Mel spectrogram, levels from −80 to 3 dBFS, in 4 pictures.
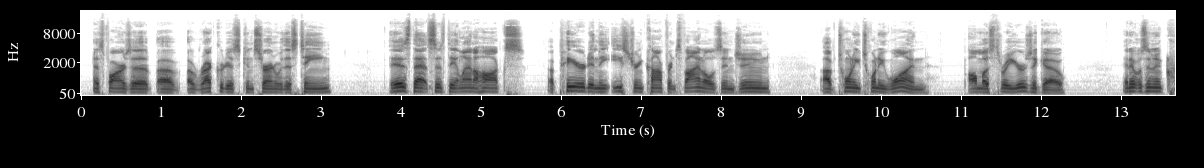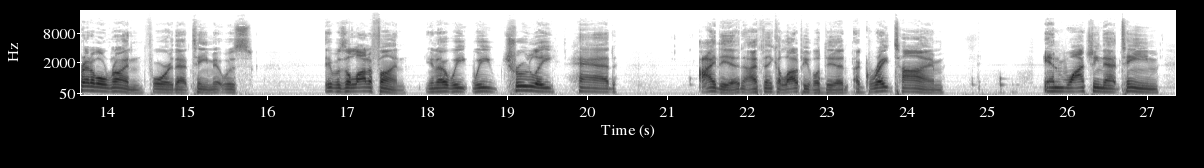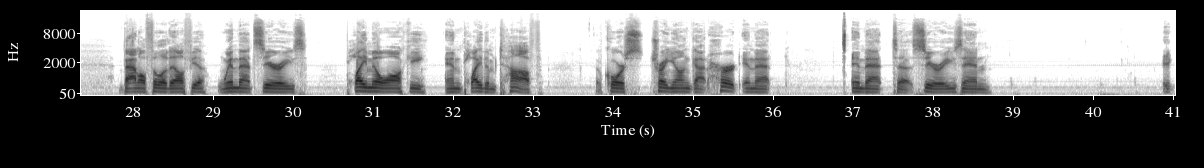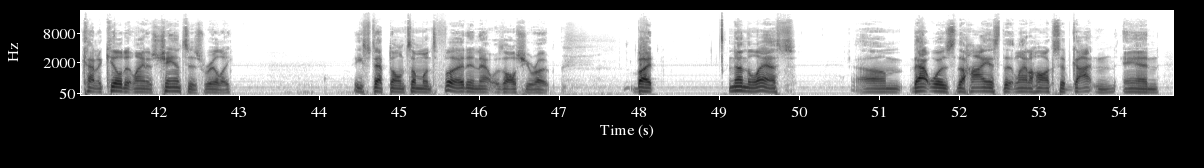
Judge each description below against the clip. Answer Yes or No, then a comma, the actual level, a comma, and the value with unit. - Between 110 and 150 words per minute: Yes, average, 140 wpm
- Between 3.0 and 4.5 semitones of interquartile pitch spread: No, average, 5.2 semitones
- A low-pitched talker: Yes, low, 115 Hz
